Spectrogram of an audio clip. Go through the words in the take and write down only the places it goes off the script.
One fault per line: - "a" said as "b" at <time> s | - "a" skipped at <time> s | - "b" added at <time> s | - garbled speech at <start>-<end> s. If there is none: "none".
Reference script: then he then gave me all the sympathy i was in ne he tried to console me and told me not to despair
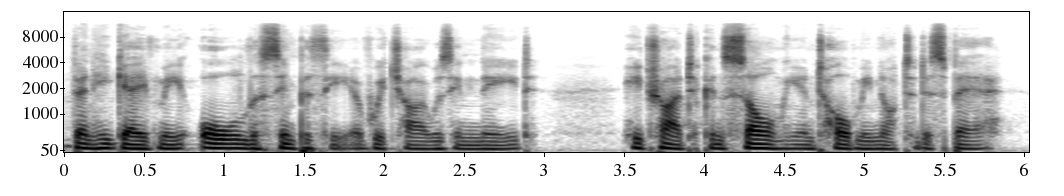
- "then" skipped at 0.3 s
- "of which" added at 1.8 s
- "ne" said as "need" at 2.6 s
